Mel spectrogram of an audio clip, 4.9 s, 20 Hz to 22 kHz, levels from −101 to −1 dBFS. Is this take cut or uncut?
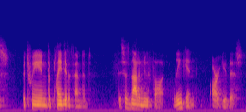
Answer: cut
